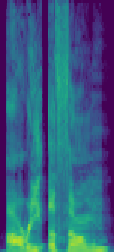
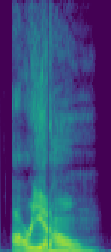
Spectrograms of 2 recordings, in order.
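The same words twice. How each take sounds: First: "Ariathone" slow, high and rising; puzzled mispronunciation. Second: Said in the usual way. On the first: Shown as a demonstration. Streamer sounding out the name, slow rising "Ariathone". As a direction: stretch "Ariathone" into a questioning "Ari-a-thone". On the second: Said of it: "That makes a lot more sense".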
